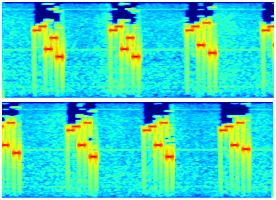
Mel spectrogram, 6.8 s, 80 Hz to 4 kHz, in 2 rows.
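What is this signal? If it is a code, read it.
Five-tone selective call (ZVEI), heard as quick runs of five tones, tones of about 70 ms. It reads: 89361 89361 89402 89402 89401 89401 89403
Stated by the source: ZVEI five-tone selective call 89356 received by SDR.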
